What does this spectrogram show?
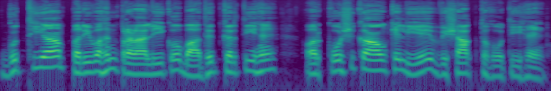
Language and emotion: Hindi, neutral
